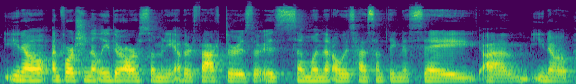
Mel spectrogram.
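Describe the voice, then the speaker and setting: A woman's voice: on the low side, completely flat delivery, quick pace, creaky, a little hiss or hum. A woman in her twenties from Minneapolis, a content creator, chatting casually as a podcast guest with lots of restarts. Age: 20s. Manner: chatty, many restarts and fillers. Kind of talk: casual interview chat.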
